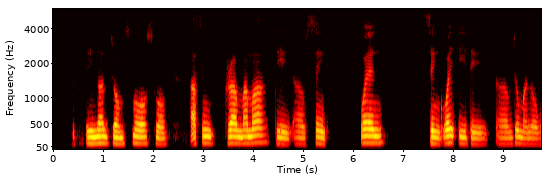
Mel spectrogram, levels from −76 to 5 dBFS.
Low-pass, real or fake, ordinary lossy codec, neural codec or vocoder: 5.4 kHz; fake; none; codec, 24 kHz, 0.5 kbps, DualCodec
